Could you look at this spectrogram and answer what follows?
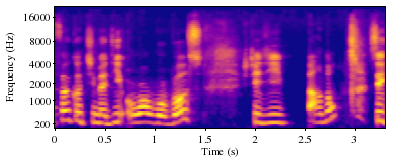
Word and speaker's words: Oral Roberts: Vous avez aimé ma prononciation de Oral Roberts? Oui, Bravo, parfait. bravo, bravo. J'ai pas entendu, peux-tu refaire? Oral Roberts.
